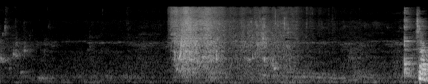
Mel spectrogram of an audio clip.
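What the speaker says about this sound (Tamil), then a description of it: "இந்த டம்ளரில் இந்த டம்ளர் லெவலுக்கு பைனாப்பிள் ஜூஸ் கலந்துக்கோங்க." Sugar-free pineapple juice pours into a steel tumbler in a home kitchen while making pineapple kesari. A steady, fairly loud splashing pour starts partway through after a quiet lead-in, with a brief sharper splash at the end.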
